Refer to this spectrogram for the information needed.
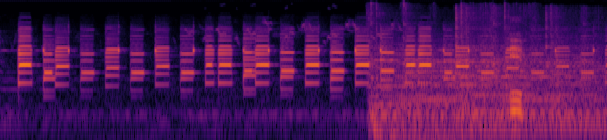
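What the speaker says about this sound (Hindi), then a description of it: "वही फोन बज रहा है आपका, बड़ा तेज रिंगर है।" A phone ringtone chimes in a repeating rhythmic melody, loud and close, then continues under a burst of voices and noise.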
